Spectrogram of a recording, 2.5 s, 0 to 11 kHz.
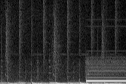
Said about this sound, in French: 21h41, c'est parti, on y va, on appelle.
